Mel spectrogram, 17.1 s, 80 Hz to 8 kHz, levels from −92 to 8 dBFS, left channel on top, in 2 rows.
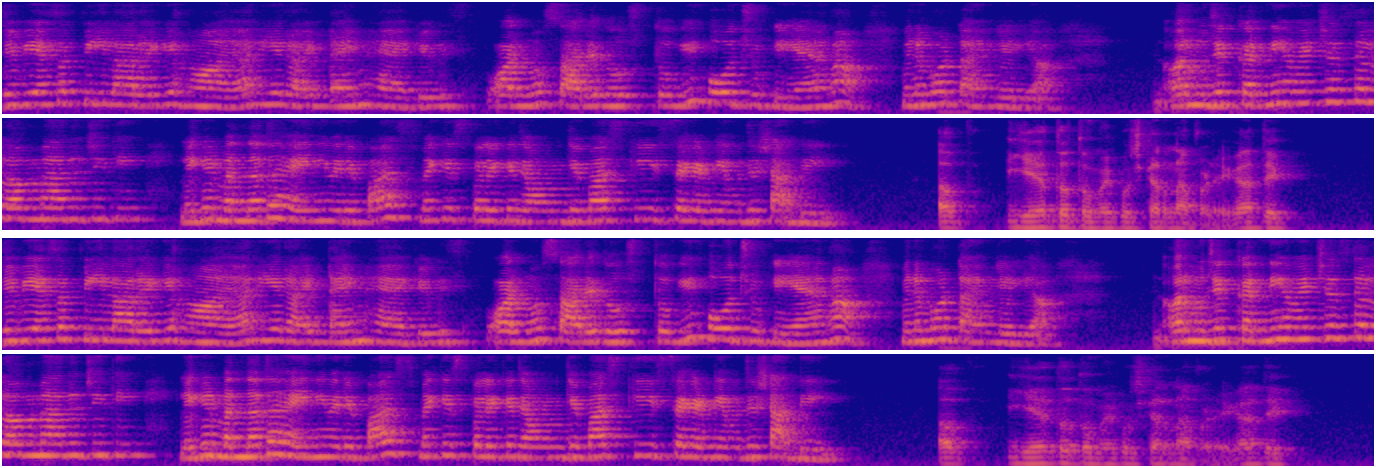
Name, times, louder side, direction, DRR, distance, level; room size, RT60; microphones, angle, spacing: voice 1, 0.0-6.7 7.2-13.8, right 3 dB, 60° right, 0.5 m, -32 dB
voice 2, 14.9-16.6, left 3 dB, 55° left, 0.4 m, -37 dB
2.7 x 2.3 x 2.7 m
head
